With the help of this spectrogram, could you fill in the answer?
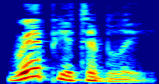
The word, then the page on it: reputably: British English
